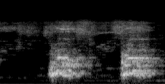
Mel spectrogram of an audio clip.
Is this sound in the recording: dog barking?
yes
